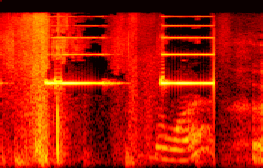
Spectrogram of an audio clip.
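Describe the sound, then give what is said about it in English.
A smoke alarm in a house, set off by a lit candle, sounds two loud, piercing high-pitched beeps, the second longer and cut off sharply, with a voice briefly audible underneath. “Well, the fire alarm works, and we didn't burn the house down.”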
